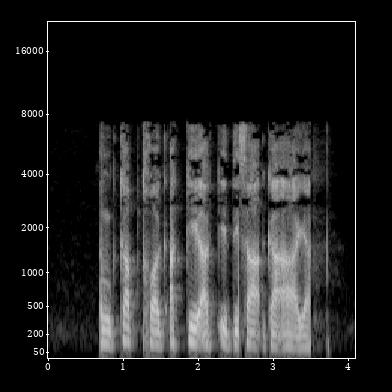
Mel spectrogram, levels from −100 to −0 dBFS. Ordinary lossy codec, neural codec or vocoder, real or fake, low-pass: MP3, 48 kbps; none; real; 7.2 kHz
